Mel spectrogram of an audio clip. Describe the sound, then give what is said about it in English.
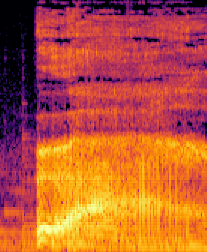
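A person imitates a dinosaur roar meant to scare raptors away: one loud, gravelly, sustained growl that bursts in suddenly, rises in pitch, then holds raspily for about two seconds before easing slightly. “Oh yeah, I'm really good at making dinosaur sounds.”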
